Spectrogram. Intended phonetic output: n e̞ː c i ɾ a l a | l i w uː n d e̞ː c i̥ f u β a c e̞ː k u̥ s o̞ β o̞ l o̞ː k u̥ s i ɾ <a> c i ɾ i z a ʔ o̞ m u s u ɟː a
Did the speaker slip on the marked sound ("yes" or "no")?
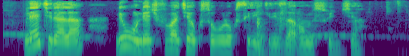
yes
